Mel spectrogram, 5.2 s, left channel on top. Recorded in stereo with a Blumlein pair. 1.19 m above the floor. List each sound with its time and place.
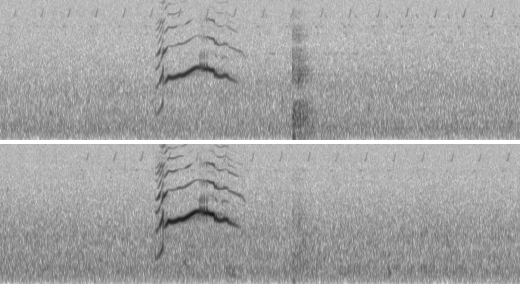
1.6 s a baby crying: 65° right
2.9 s knocking: 30° left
